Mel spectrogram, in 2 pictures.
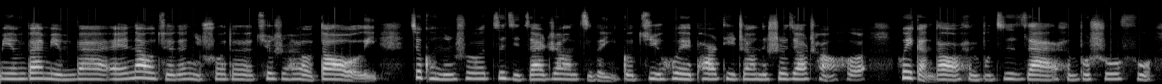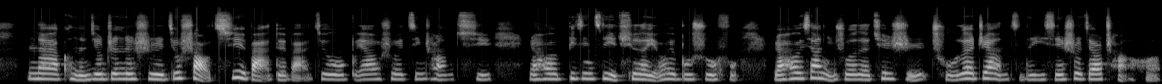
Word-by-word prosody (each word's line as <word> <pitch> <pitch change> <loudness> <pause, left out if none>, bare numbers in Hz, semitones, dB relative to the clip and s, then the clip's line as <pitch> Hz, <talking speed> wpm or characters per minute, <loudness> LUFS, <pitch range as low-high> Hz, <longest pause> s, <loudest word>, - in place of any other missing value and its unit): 明 255 0 -1
白 270 0 +6
明 230 -3 -3
白。 245 -2 0
诶， 245 +1 +1
那 300 +1 +8
我 275 - +2
觉 230 -3 -3
得 235 +2 -4
你 240 -3 -5
说 240 +2 -3
的 235 -2 -5
确 265 +4 -4
实 255 0 -5
很 245 0 -4
有 220 -3 0
道 230 -1 +6
理， - - -4 0.3
就 310 - +3
可 305 -3 -1
能 230 -1 -2
说 260 +1 -3
自 280 +1 -2
己 225 -4 -4
在 230 +1 +3
这 250 +3 -3
样 240 -2 -1
子 230 -4 0
的 185 -2 -6
一 165 - -9
个 230 -3 -4
聚 240 +3 -1
会 245 -2 0
party 245 0 0
这 245 +1 -2
样 240 -1 -2
的 230 - -3
社 250 +2 0
交 245 -1 +2
场 255 - -3
合 - - -3 0.3
会 300 0 +4
感 290 - 0
到 225 -2 +6
很 215 -2 -6
不 215 0 -9
自 240 +2 -3
在， 225 -4 +5
很 220 -1 -8
不 230 - -3
舒 245 +1 -1
服， 440 - -5 0.4
那 255 -2 +1
可 240 - -7
能 210 -1 -1
就 240 0 +1
真 250 +1 -1
的 250 0 +1
是， 240 -2 +1
就 270 +5 0
少 285 - +5
去 315 -3 +4
吧， - - +2
对 215 - -5
吧？ - - -5
就 235 -3 -3
不 225 - -10
要 235 +3 -3
说 240 -1 -6
经 245 +1 -3
常 230 -3 -5
去， 230 -1 -3 0.3
然 230 -1 -2
后 245 +1 0
毕 245 +3 -6
竟 260 -1 -2
自 260 - +6
己 220 -6 0
去 205 +6 0
了 230 -2 +1
也 195 - -2
会 240 +2 -3
不 235 0 -5
舒 230 -1 +1
服。 230 - -11 0.3
然 220 0 +3
后 270 +3 +1
像 285 -2 +4
你 210 - -6
说 230 0 -1
的， 220 -1 -1
确 260 +4 -2
实， 235 -2 0
除 210 -2 -1
了 265 +2 +3
这 270 +2 +2
样 235 -4 0
子 - - -5
的 220 - -7
一 220 0 -6
些 230 0 +1
社 250 +2 +1
交 240 0 +2
场 245 - -1
合， - - -12
240 Hz, 280 characters per minute, -23 LUFS, 230-255 Hz, 0.4 s, 那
